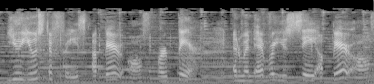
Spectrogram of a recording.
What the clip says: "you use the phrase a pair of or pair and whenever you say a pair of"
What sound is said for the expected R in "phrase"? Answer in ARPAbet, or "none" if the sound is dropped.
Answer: none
